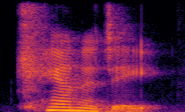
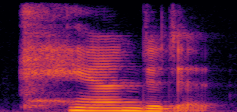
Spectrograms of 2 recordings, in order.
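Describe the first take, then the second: First: The first d sound is left out. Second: Both d sounds are clearly pronounced.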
